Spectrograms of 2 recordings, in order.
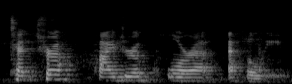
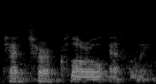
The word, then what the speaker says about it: tetrachloroethylene: Well, it's under an environmental covenant because there are tetrahydrochloroethylene. Tetrachloroethylene.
